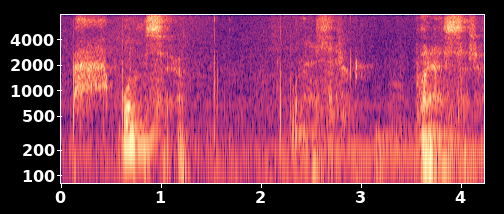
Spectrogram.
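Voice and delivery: 보너스를 repeated in a fading whisper; a teasing whisper, savoring 보너스를; whispered echo. Shown as a demonstration. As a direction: let 보너스를 die away to a breath, whispering it over and over. Bonus echoed in whisper.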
